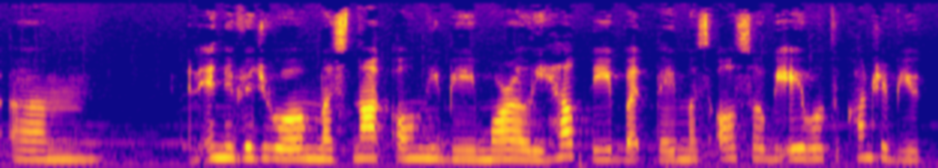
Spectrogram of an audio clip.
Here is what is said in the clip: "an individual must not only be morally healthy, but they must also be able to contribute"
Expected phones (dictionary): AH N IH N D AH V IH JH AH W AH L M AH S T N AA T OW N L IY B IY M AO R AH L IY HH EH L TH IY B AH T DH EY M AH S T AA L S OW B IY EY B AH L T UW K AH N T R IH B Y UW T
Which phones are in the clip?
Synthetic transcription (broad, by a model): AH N IH N D AH V IH JH AH W AH L M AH S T N AA T OW N L IY B IY M AO R AH L IY HH EH L TH IY B AH T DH EY M AH S T AA L S OW B IY EY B AH L T UW K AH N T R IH B Y UW T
